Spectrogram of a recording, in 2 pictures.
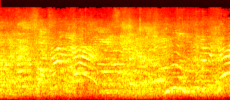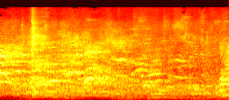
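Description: Squeaky high-pitched puppet voices chatter playfully.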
